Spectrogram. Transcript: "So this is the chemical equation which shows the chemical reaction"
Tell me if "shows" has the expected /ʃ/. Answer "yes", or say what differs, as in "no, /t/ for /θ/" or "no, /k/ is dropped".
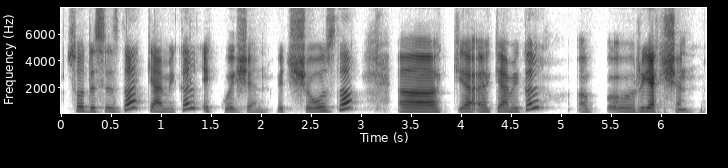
yes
